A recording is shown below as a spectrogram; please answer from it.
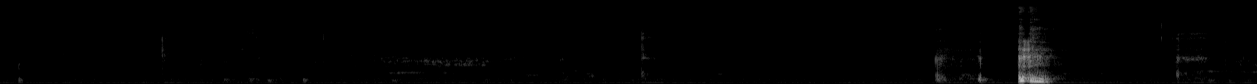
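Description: Near silence over a faint steady low hum, broken about ten seconds in by a man clearing his throat in a short, sharp burst, with a couple of smaller throat noises just before it.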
